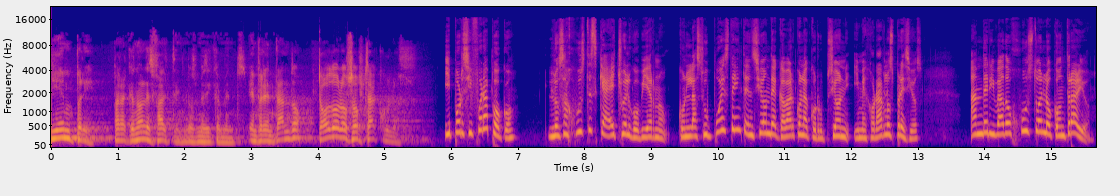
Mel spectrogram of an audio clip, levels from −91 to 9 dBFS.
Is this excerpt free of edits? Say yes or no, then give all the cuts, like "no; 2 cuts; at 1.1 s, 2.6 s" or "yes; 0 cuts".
yes; 0 cuts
